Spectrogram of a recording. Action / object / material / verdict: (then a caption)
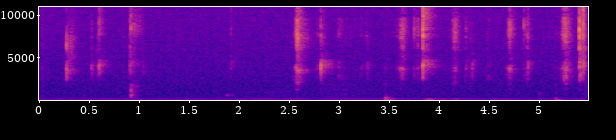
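scrape / block of packed kinetic sand cut with a blade / sand / none. A craft knife blade slices repeatedly through a hand-held, solid piece of packed green kinetic sand. Each cut gives a short, crumbly crunch with bright, crisp crackles over a faint low hum.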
